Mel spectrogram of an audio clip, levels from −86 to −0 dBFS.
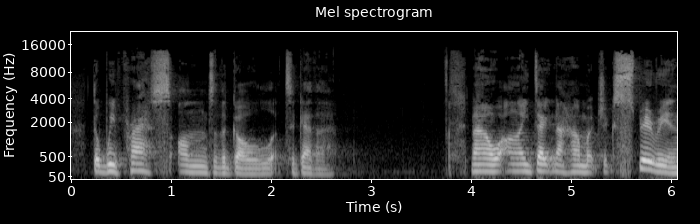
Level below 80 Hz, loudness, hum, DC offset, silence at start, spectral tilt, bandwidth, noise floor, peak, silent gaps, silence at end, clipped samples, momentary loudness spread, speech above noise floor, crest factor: -66 dBFS; -26 LUFS; none; under 0.1%; 0.25 s; -4.5 dB/octave; 14 kHz; -69 dBFS; -8 dBFS; none; 0 s; under 0.1%; 10 LU; 42 dB; 18 dB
